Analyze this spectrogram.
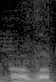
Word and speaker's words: Lover: Hudson, is your last name Lover instead of Love? Did I say it wrong? Lover.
